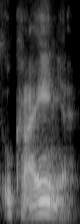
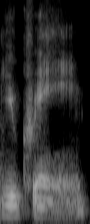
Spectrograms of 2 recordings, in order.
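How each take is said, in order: First: It uses a native-style pronunciation. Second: It uses the usual English pronunciation. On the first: The speaker calls it right. "as the natives pronounce them" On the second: The speaker calls it wrong. "not Ukraine"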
